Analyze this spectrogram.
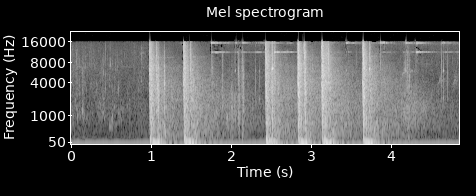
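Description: A rifle fires several loud single shots that echo outdoors.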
